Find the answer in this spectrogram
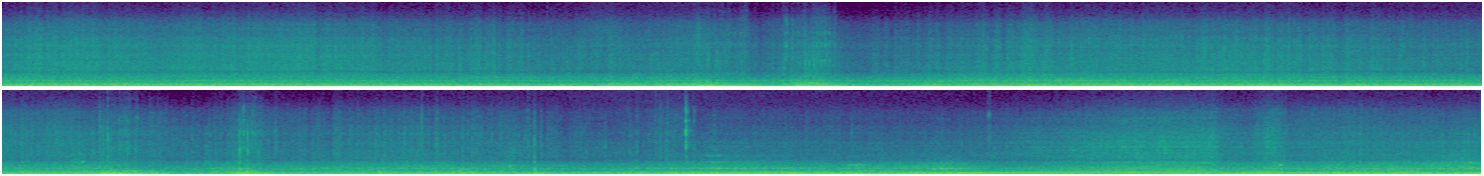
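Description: A BMW's engine being driven hard at high revs, heard from inside the cabin with road and wind noise. There are two short low thumps partway through, and the engine pitch climbs steadily over the last several seconds as the car accelerates.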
